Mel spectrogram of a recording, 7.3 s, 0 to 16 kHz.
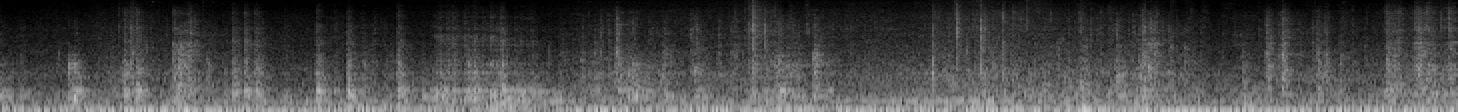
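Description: Volvo 140 excavator running and digging rocks out of the ground, its bucket clanking and scraping against rock in a rapid run of sharp knocks over the steady engine rumble.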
